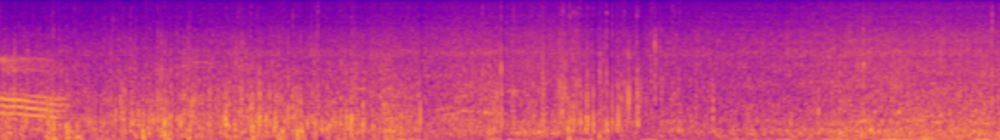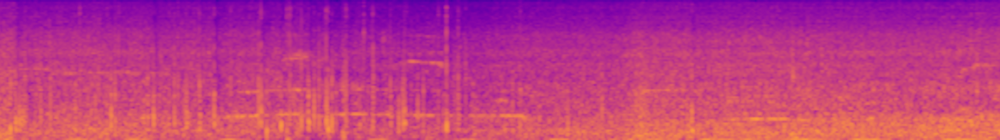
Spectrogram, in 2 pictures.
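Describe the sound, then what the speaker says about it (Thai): Steady rain falls across an outdoor water park, a dense even hiss of drops on water and hard surfaces lasting throughout, fairly loud and close. "ฝนตก"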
